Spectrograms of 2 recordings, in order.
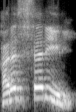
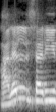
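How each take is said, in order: First: The L merges into a doubled S sound. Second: The L is pronounced before the S sound. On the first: The speaker calls it right. "ஏன் இந்த சீனுங்கிறது ஷம்ஷியாவுடைய எழுத்து" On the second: The speaker calls it wrong. "அலல் சரீர் என்று வாசிச்சா பிழை"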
